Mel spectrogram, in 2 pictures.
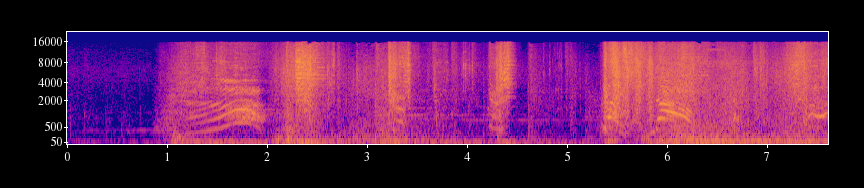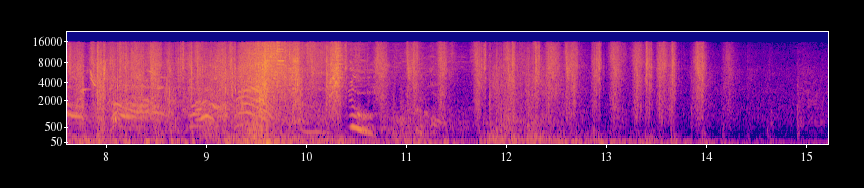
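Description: Weapons strike and slash in a fast fight.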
